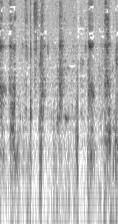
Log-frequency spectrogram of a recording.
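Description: Close-up mouth sounds of a grape being bitten and chewed: a quick irregular run of wet crunches and clicks.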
